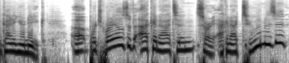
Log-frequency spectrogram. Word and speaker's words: Akhenaten: Sorry, somebody told me how to pronounce it. Who said that? Oh, geez. Akhenaten.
